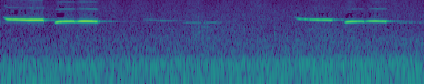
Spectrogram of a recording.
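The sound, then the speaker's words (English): A black-capped chickadee sings its clear, high two-note whistle twice, each phrase stepping down slightly in pitch, with a pause between, over a steady low rumble. “Even in the ruthless grip of winter, when the snow crunches beneath your boots, an ember glows in the lilt of a black-capped chickadee.”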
